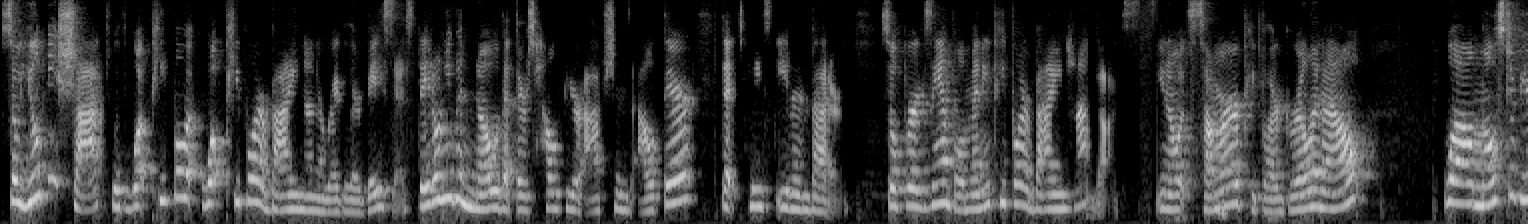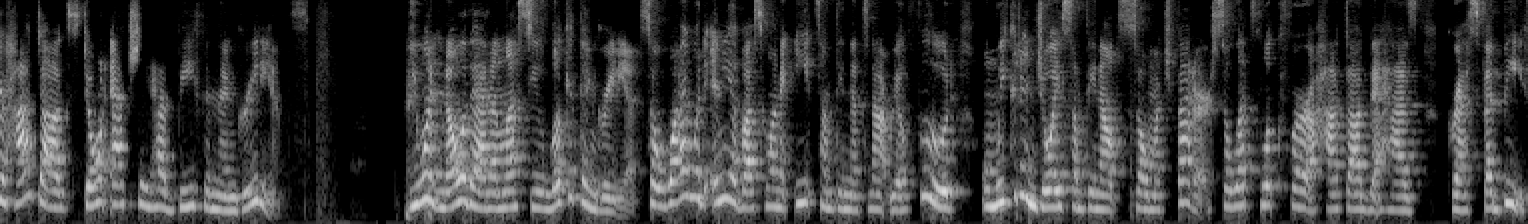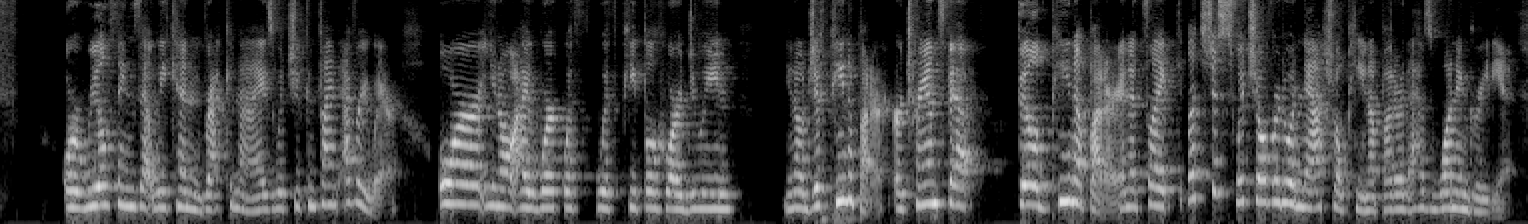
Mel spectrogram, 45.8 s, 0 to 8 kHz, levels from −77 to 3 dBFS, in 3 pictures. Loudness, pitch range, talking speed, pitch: -19 LUFS, 205-270 Hz, 200 wpm, 230 Hz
